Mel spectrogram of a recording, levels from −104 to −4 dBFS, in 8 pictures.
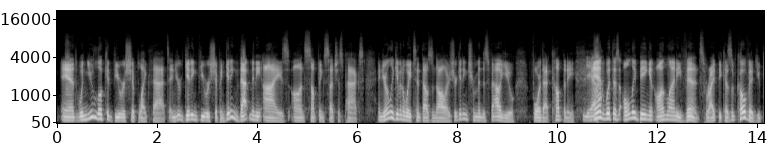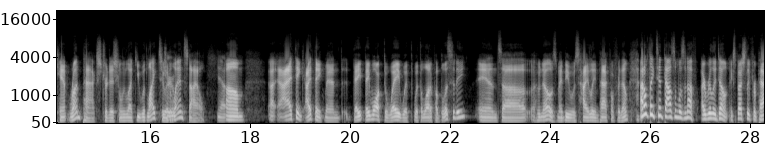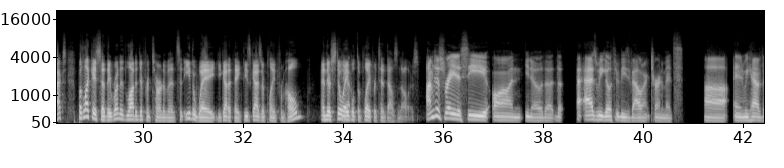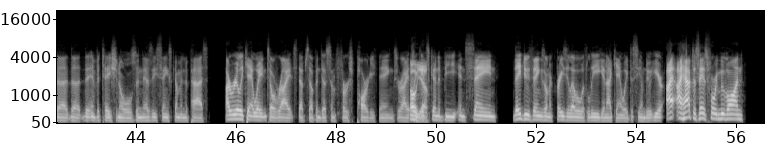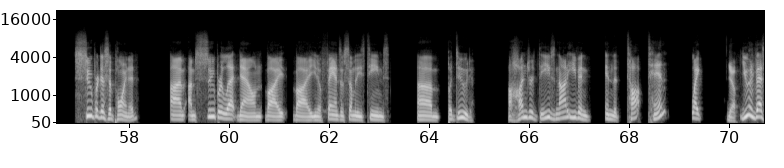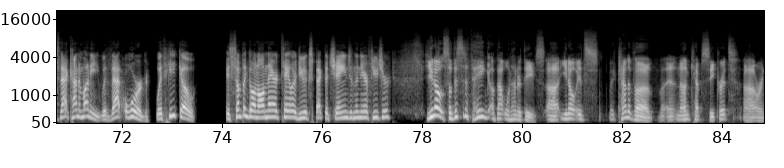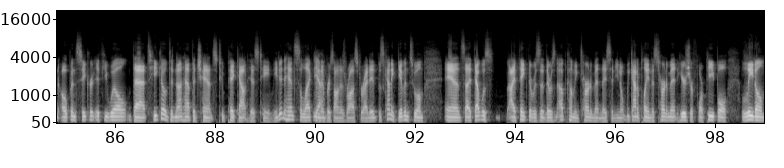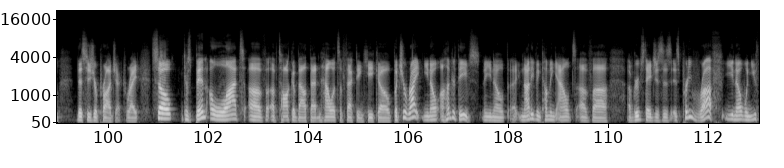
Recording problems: muffled; slightly; fading above 3.5 kHz

